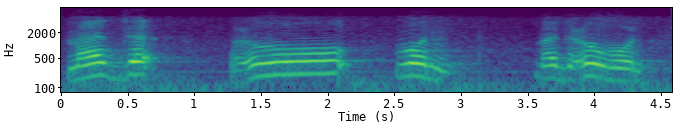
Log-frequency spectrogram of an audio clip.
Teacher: مفعول مدعو، مدعو. الذي حدث أن الواو أدغمت في الواو وقيل مدعو، يعني حدث إدغام، ما حدث إعلال.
